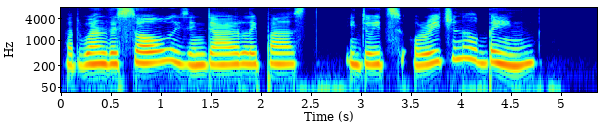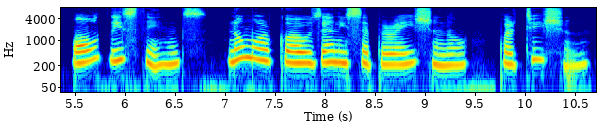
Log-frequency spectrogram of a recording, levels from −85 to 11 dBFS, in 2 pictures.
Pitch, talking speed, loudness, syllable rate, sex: 235 Hz, 120 wpm, -18 LUFS, 4.2 syllables/s, female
